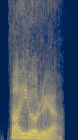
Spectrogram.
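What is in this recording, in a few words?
"pyuria", Indian English; Dictionary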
